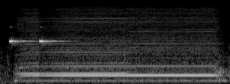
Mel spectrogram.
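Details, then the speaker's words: Nasty RXDI engine, new fuel rail fitted after the injector and regulator were found packed with rust. Electric pump whirs about two seconds, pitch dropping slightly, then cuts off: primed to pressure. "That sounds like it's up to pressure."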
